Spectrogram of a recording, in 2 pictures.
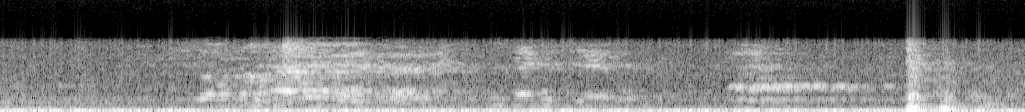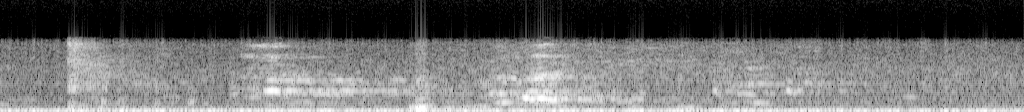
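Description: Young men call out to each other from a distance, with a slight echo.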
